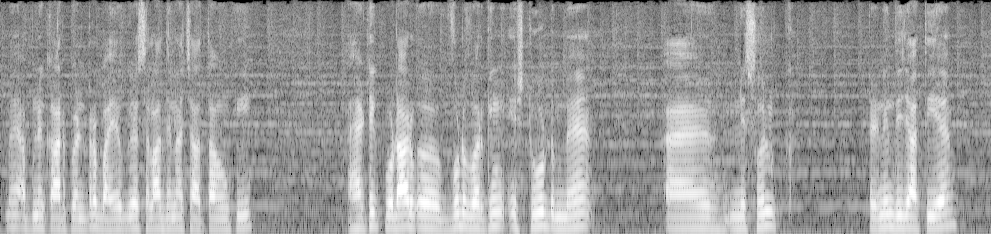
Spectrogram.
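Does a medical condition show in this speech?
No.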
